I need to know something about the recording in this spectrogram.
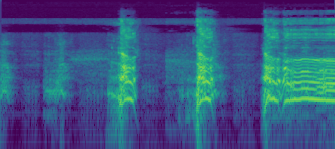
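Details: Dog giving short soft yaps, then two sharp loud barks about a second apart, ending in a long, steady, drawn-out tonal cry with rich harmonics.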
